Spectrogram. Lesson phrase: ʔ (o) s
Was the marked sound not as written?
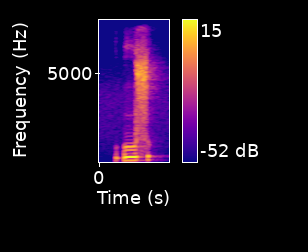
yes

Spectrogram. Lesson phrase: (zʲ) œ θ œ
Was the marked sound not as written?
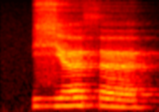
no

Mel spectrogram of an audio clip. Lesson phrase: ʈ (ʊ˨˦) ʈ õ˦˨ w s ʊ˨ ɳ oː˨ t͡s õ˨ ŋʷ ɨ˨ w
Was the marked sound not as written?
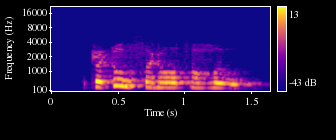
yes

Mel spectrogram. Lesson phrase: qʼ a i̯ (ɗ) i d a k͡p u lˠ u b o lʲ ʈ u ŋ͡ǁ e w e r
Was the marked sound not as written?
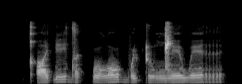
no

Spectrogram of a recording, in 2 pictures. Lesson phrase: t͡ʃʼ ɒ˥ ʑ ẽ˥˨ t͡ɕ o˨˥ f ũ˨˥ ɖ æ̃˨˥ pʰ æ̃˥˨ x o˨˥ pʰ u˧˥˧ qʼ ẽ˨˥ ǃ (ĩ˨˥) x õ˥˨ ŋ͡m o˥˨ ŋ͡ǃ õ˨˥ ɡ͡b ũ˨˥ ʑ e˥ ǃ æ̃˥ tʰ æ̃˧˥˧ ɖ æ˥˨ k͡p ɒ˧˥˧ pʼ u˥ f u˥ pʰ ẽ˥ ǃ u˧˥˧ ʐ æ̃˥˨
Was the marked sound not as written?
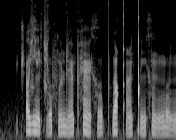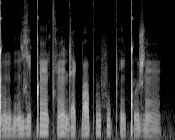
no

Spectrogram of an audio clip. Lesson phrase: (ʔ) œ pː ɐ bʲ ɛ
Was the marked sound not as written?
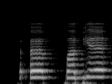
no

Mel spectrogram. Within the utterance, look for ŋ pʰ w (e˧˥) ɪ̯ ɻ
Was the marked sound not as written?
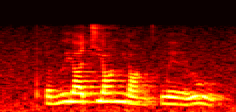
yes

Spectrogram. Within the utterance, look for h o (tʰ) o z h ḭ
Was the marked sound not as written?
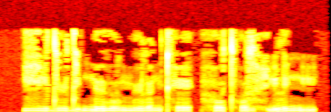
no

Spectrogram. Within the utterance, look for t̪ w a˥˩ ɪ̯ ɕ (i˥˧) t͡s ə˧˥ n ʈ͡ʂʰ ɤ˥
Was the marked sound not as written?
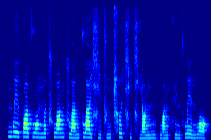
yes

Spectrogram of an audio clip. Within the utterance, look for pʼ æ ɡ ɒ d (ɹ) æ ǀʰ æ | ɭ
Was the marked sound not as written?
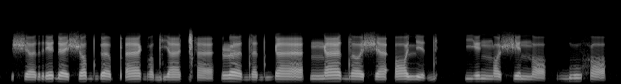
yes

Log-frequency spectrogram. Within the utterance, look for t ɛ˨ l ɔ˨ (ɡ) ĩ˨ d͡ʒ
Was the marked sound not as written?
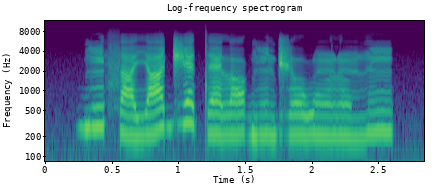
no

